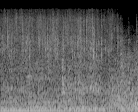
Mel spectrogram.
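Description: Water pouring and splashing in many streams off a concrete stadium deck onto wet pavement: runoff from hosing down the seats. A low steady hum runs underneath and stops near the end.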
